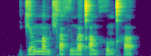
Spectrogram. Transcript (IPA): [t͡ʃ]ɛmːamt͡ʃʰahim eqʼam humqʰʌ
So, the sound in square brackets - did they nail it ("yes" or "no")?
yes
